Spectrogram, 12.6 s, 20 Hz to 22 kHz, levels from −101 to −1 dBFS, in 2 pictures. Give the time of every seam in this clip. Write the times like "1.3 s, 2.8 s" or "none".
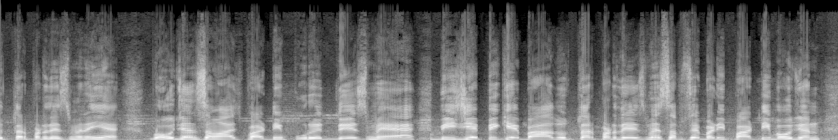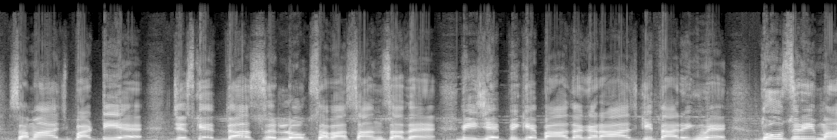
3.2 s, 9.7 s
